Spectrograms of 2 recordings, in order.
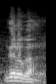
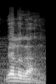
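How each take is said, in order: Both takes have the same delivery.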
